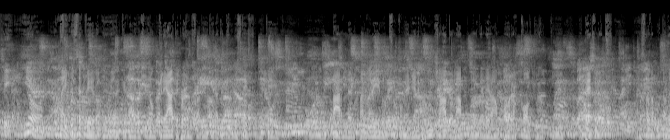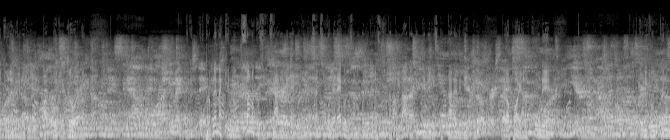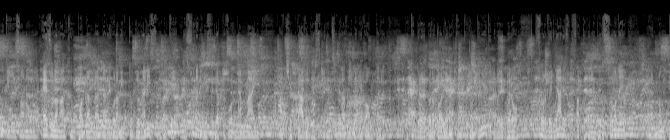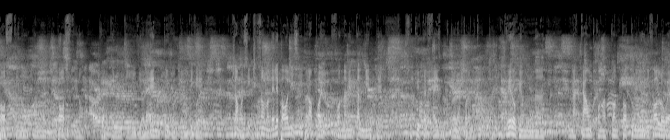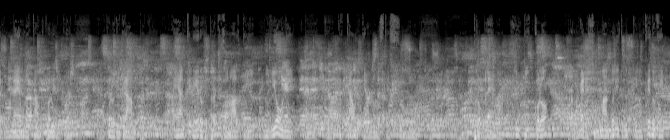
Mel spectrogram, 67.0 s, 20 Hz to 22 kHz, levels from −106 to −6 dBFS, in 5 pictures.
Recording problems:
chatter from many people; very loud; throughout; 1 dB above the speech

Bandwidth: 15 kHz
